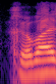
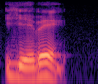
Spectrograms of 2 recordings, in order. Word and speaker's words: Yahvé: Parece ser que el nombre personal de Dios es Yahvé. Parece que esa es la auténtica pronunciación, pero no Jehová, sino Yahvé.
